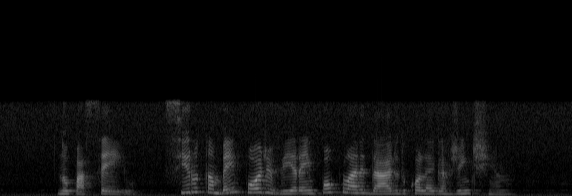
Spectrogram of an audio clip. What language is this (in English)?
Portuguese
